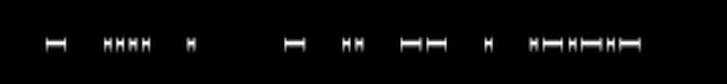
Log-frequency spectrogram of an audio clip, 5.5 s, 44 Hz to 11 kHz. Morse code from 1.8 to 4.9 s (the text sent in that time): TIME.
